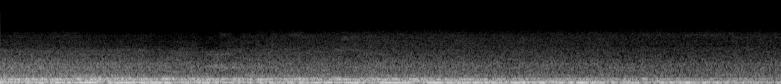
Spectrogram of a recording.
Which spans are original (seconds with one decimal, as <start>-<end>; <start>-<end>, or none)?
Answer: 0.0-1.5; 2.4-2.9; 3.6-7.8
